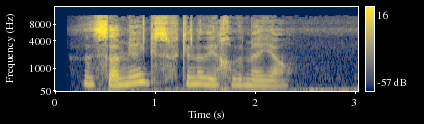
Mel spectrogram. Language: Kabyle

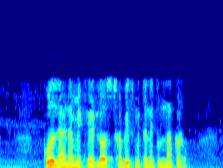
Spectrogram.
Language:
Gujarati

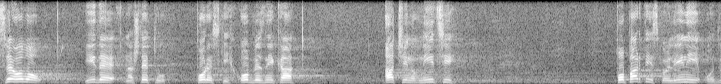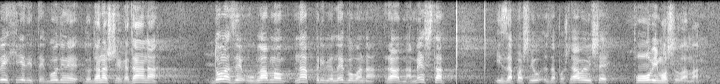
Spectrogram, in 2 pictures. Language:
Serbian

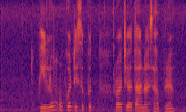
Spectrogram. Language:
Javanese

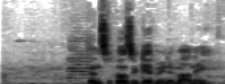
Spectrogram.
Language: English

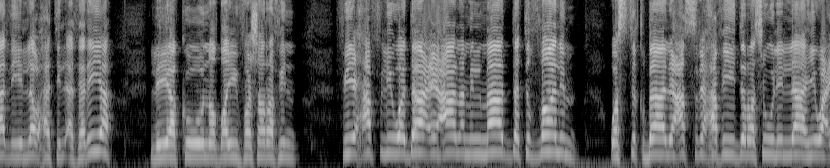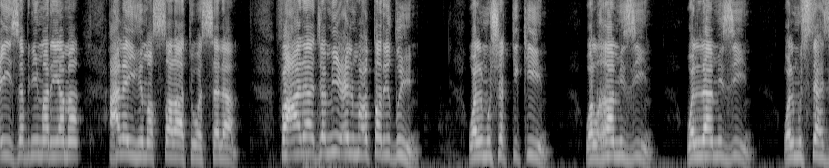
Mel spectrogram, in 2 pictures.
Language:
Arabic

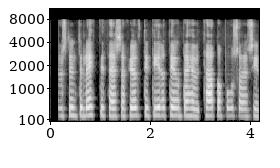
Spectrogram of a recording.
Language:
Icelandic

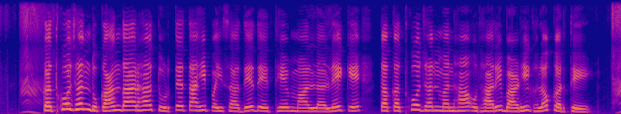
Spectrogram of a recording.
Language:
Chhattisgarhi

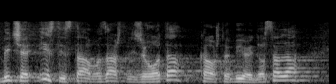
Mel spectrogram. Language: Croatian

